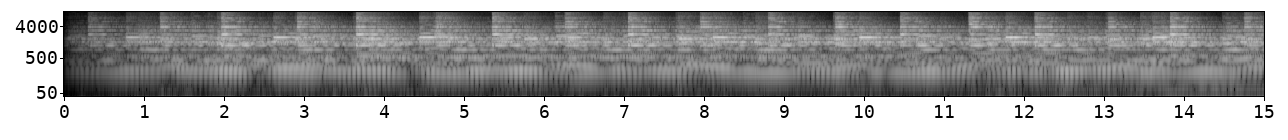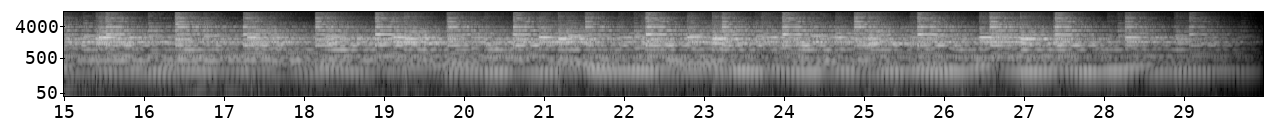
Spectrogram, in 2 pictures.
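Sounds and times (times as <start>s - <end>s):
bells ringing: 0.2s - 29.7s.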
